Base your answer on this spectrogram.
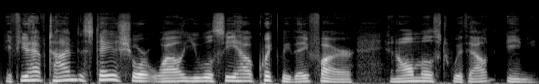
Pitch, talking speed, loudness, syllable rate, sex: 150 Hz, 220 wpm, -16 LUFS, 5.2 syllables/s, male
